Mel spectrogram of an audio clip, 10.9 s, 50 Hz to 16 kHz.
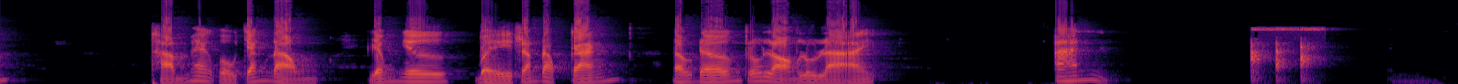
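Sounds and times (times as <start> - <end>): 
speech: 1.2 - 6.6, 7.9 - 8.4
knocking on a door: 9.4 - 10.0.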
